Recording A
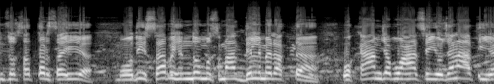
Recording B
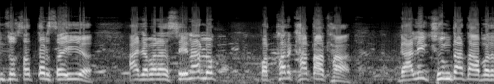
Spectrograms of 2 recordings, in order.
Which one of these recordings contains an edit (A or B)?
A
